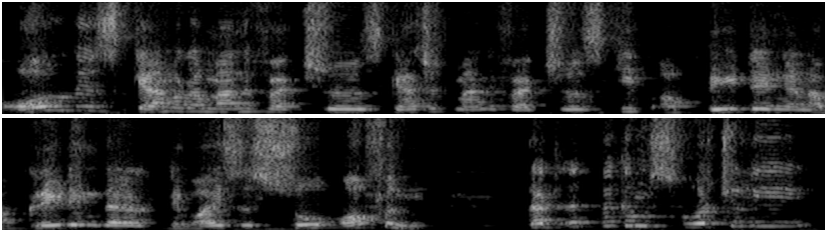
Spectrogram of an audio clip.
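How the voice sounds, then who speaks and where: A man's voice: sits high, darkish tone, a little hiss or hum, low-quality recording. An older man giving an online seminar presentation over a video call, with a headset mic and a hesitant manner full of "uh" and repeated words.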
